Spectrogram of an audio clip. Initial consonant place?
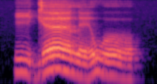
velar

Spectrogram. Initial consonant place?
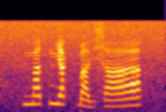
labial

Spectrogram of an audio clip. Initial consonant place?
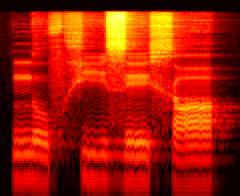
alveolar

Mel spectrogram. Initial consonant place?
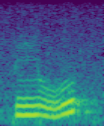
palatal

